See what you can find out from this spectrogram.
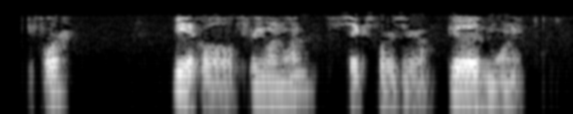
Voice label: Sheriff, scanner P25

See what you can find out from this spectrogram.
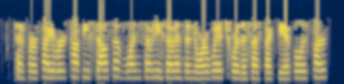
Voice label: Mutual Aid-Intersystem Interop B, scanner

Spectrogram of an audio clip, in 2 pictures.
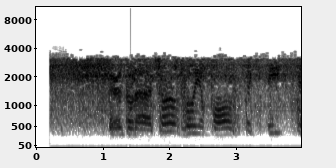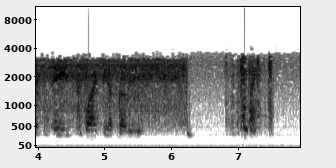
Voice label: Highway Patrol, Phoenix Metro East Area, scanner

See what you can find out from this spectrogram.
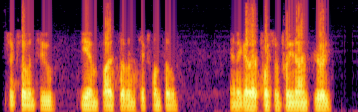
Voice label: Info Sheriff Common, scanner audio; MCSO - Info Sheriff - Common; ThompsonPeakScot

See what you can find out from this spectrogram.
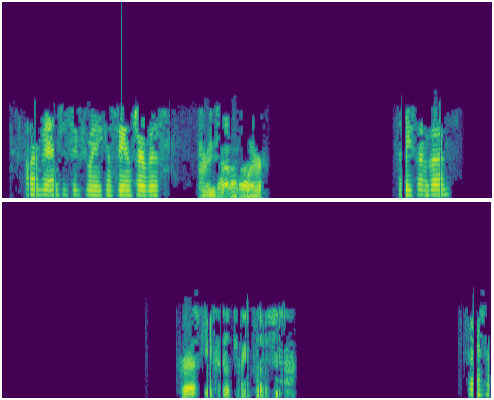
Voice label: Fire Dispatch; K8 - FDCOM 8 - South; B- Phx Fire and Public Works

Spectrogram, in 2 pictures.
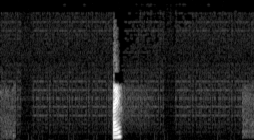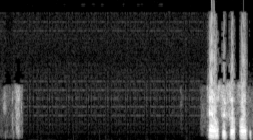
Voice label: Sheriff, scanner audio

